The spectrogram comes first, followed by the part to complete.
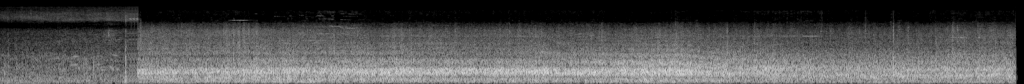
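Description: Fireworks going off in a dense, continuous crackle as a fireworks factory burns, starting abruptly about a second and a half in.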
